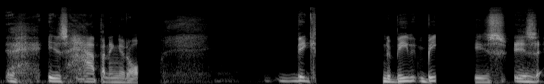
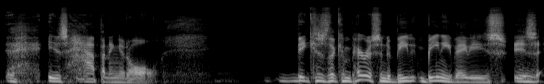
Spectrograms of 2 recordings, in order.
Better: second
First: audio cutting out; at 1.5 s, at 3 s for 0.5 s and at 4.5 s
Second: none

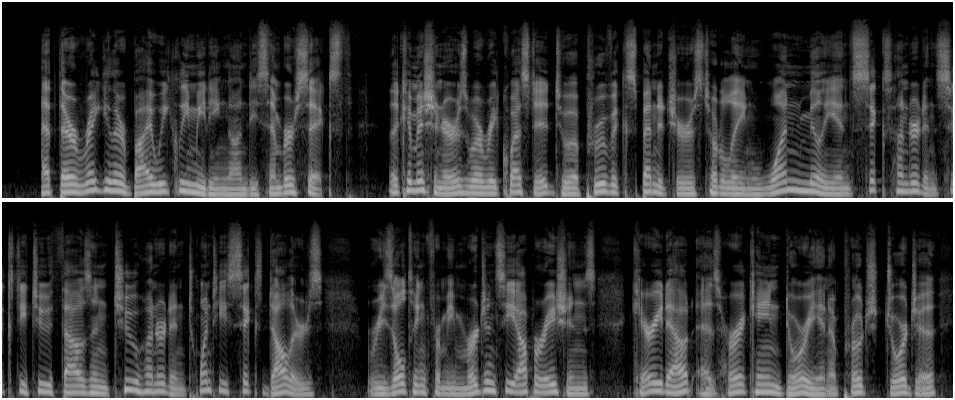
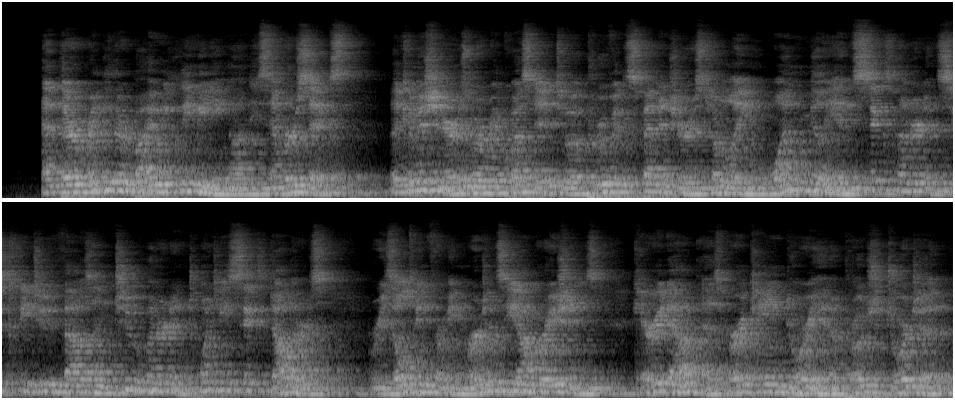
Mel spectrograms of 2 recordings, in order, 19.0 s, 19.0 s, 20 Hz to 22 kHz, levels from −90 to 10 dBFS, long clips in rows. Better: first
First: none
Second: off-mic speech; far // room echo; strong; dies away in 1.2 s

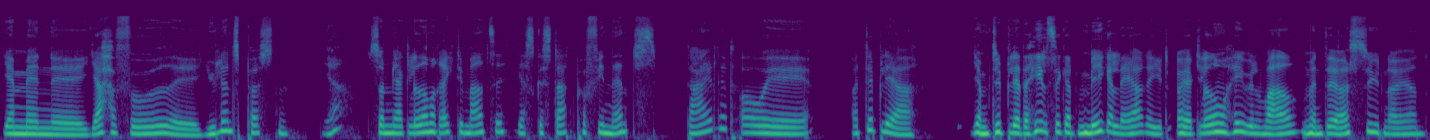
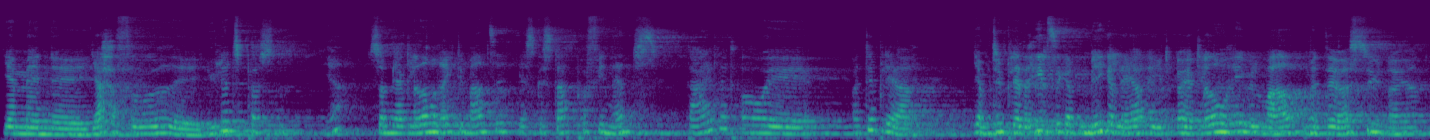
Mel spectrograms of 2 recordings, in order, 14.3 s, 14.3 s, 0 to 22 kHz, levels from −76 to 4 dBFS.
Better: first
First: none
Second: room echo; noticeable; dies away in 2 s // off-mic speech; far

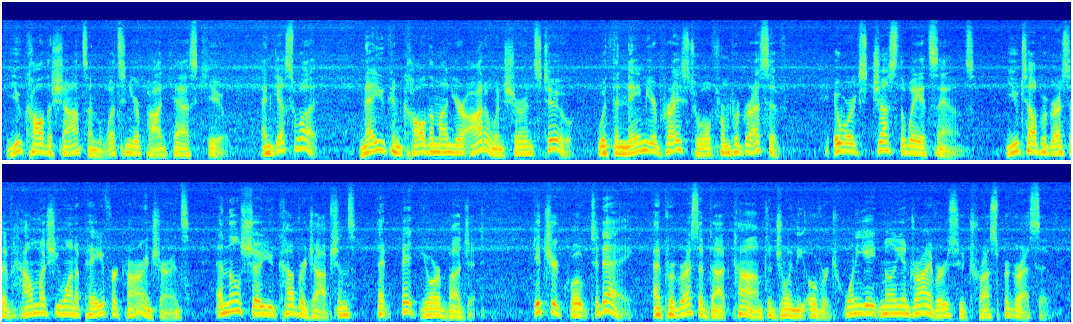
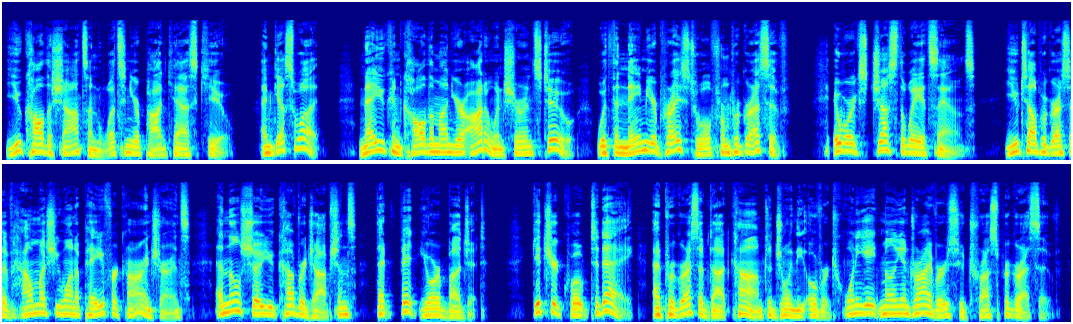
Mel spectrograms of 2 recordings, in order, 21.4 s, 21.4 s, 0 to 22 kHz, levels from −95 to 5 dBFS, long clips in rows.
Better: second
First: hiss; noticeable; throughout; 20 dB below the speech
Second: none

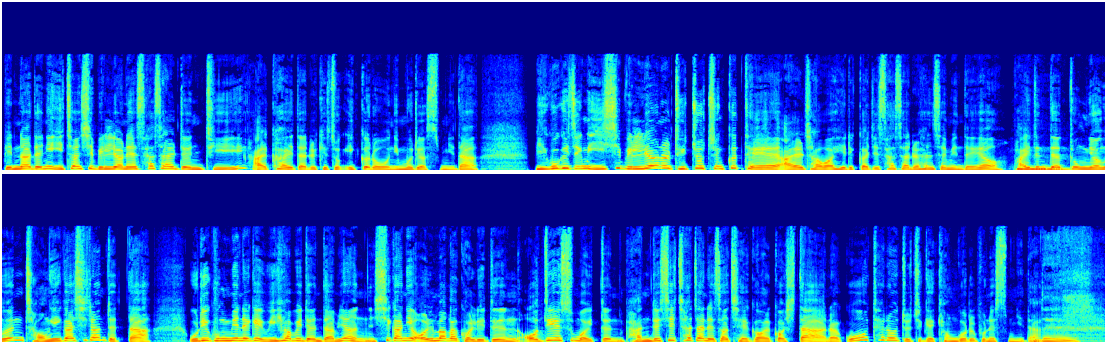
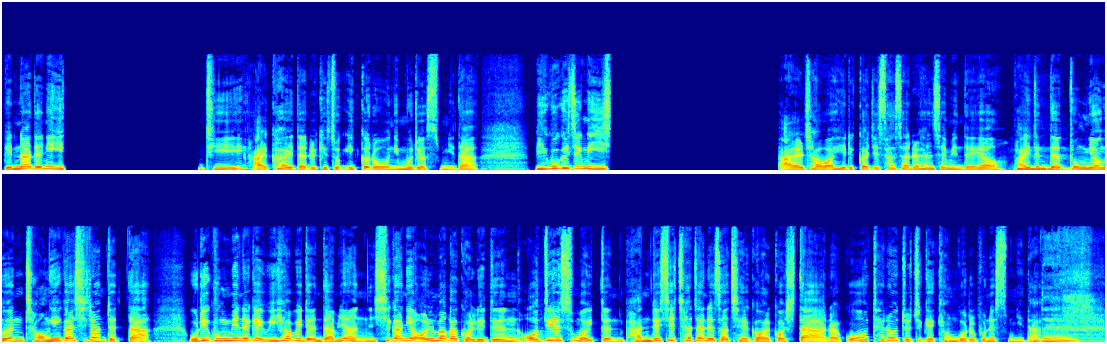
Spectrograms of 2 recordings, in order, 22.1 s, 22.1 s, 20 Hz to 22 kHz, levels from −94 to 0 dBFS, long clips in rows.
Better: first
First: none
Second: audio cutting out; at 0.5 s for 1.5 s and at 6 s for 1.5 s

